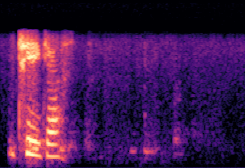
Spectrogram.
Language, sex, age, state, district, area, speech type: Dogri, female, 18-30, Jammu and Kashmir, Samba, rural, conversation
